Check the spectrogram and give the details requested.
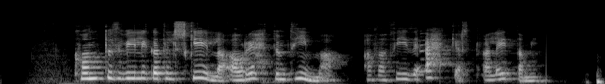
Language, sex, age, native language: Icelandic, female, 30-39, Icelandic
